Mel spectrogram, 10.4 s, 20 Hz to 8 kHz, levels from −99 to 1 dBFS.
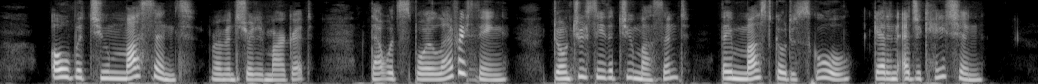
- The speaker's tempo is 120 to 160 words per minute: Yes, average, 140 wpm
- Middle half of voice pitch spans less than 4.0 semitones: No, average, 4.4 semitones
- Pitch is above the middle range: Yes, high, 220 Hz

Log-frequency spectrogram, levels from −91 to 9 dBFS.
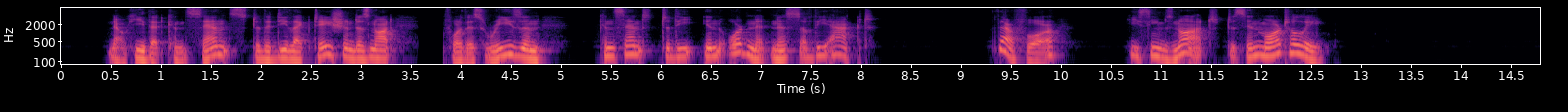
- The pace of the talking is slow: Yes, slow, 105 wpm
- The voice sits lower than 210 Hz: Yes, medium, 140 Hz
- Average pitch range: Yes, average, 4.5 semitones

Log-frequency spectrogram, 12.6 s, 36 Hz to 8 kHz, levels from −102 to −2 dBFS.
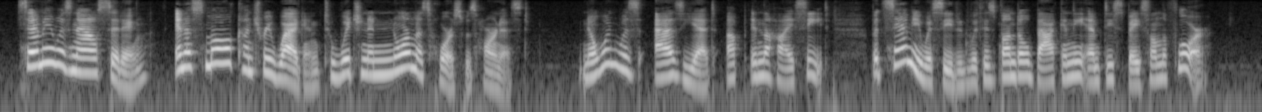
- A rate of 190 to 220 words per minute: Yes, average, 195 wpm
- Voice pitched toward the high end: Yes, high, 210 Hz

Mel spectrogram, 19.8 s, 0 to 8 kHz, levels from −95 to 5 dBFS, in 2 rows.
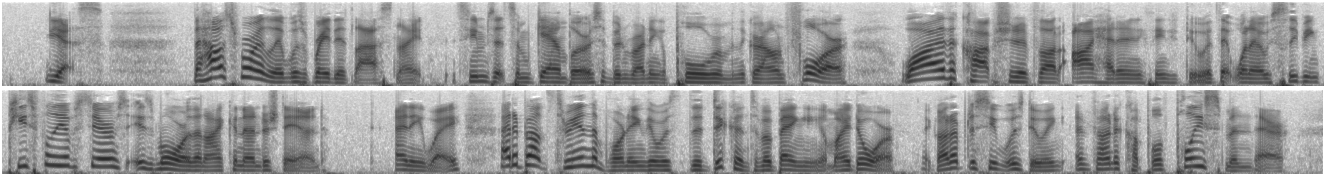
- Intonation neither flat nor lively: No, wide, 6.0 semitones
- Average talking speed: No, fast, 250 wpm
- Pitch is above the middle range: No, medium, 160 Hz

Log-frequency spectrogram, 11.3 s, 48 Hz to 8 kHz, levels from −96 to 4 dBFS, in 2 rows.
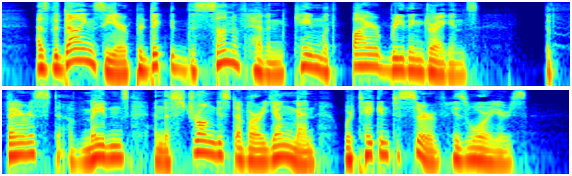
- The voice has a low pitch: Yes, low, 130 Hz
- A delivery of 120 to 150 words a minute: No, average, 165 wpm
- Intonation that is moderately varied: No, wide, 7.0 semitones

